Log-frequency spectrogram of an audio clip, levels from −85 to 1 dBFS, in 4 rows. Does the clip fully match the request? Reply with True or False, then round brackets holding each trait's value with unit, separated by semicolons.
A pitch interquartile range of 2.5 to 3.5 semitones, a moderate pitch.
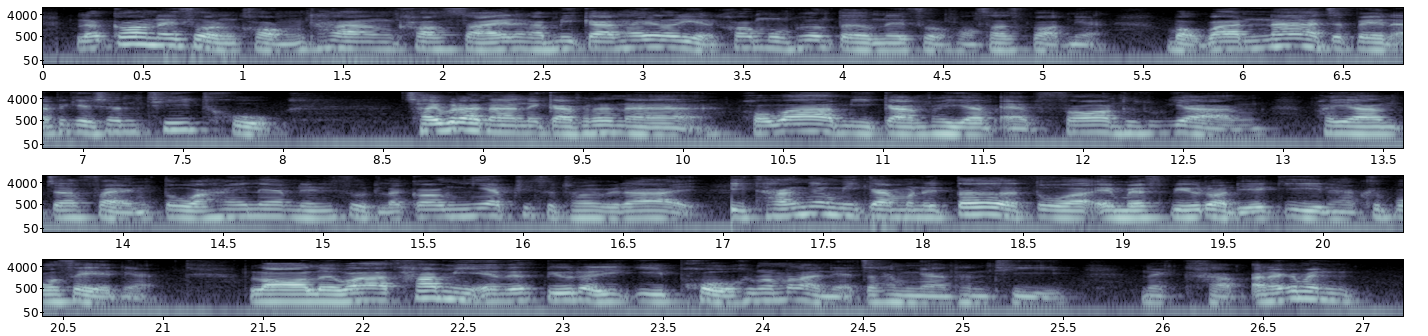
True (3.2 semitones; 145 Hz)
